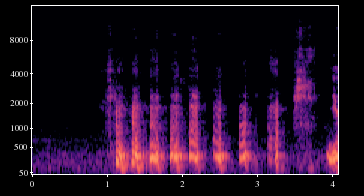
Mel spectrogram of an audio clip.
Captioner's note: chuckles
